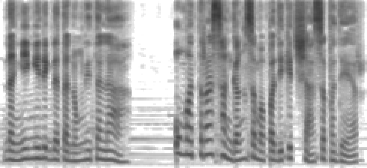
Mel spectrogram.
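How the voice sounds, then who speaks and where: A woman's voice: lowish voice, animated, normal speed, darkish tone. A woman reading a scripted romance story as a dramatic narrator. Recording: music under the voice. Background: background music.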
